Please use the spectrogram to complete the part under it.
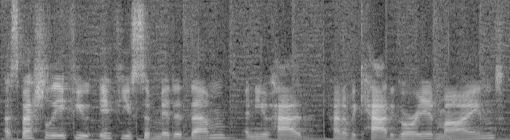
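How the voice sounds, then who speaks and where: A woman's voice: low-pitched, steady tone, fast, fairly bright tone, faint music behind. A young adult woman streaming, chatting casually and rambling with lots of fillers and giggles. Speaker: VTuber streamer. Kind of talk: casual livestream chat.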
